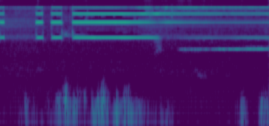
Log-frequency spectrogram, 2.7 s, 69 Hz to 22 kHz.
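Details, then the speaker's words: Automotive relay tested with a multimeter on continuity: thin meter tone with clicks, then a steady continuity beep. Terminals 30 and 87 connect once 85 and 86 are energised, so the relay contacts are closing properly. "So it means nag-contact tong 30 at saka 87 once nag-contact na yung 86, 85."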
